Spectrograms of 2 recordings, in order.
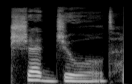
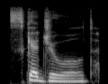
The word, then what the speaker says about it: scheduled: Now, let's focus on British pronunciation of this word, scheduled. Now, read the syllables of British pronunciation shown on the screen naturally. Ske, joled, scheduled, ske, joled, scheduled. In US, say shed. In UK, say ske.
